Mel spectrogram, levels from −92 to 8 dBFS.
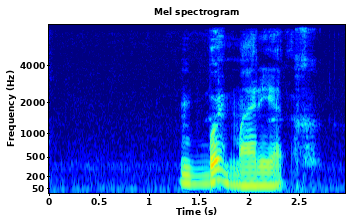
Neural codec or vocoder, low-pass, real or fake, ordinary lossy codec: none; none; real; none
